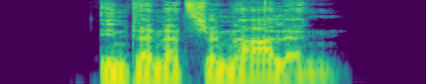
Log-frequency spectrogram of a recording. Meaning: inflection of international: 1. strong genitive masculine/neuter singular 2. weak/mixed genitive/dative all-gender singular 3. strong/weak/mixed accusative masculine singular 4. strong dative plural
- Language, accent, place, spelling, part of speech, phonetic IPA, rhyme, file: German, Germany, Berlin, internationalen, adjective, [ˌɪntɐnat͡si̯oˈnaːlən], -aːlən, De-internationalen.ogg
